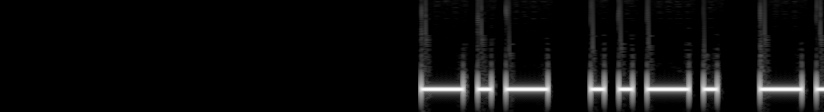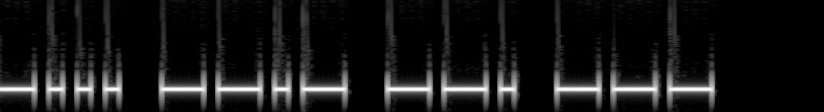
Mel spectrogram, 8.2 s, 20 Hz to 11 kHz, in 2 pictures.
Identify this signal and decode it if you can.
Morse code, heard as a keyed tone, about 17 wpm, 700 Hz. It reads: KF7QGO
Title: USA Call Signs - 6 Characters - Repeated 2x - 17wpm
